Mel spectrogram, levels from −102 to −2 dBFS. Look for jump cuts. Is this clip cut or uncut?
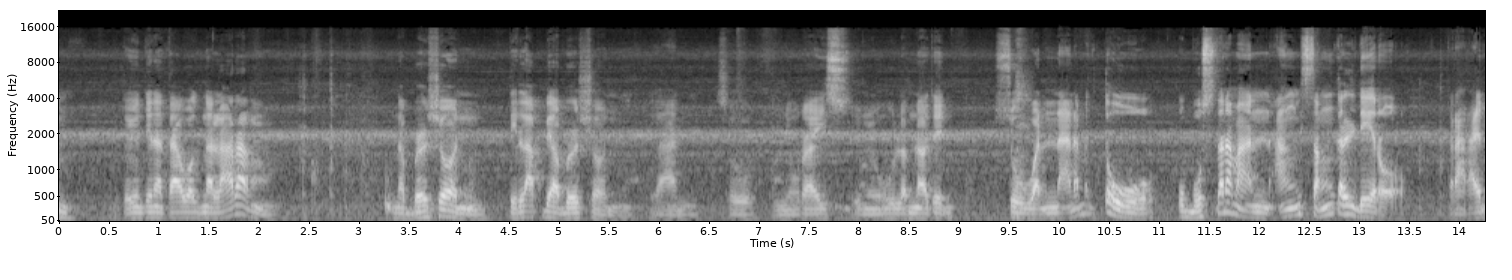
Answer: uncut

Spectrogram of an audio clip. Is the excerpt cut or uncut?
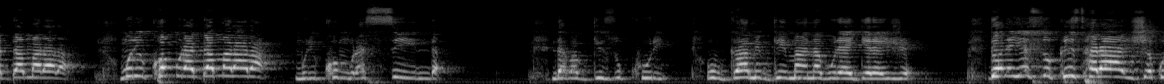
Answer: uncut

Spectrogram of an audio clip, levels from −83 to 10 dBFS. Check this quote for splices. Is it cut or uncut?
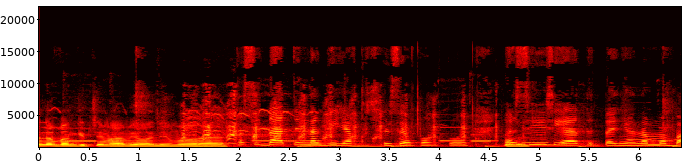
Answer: cut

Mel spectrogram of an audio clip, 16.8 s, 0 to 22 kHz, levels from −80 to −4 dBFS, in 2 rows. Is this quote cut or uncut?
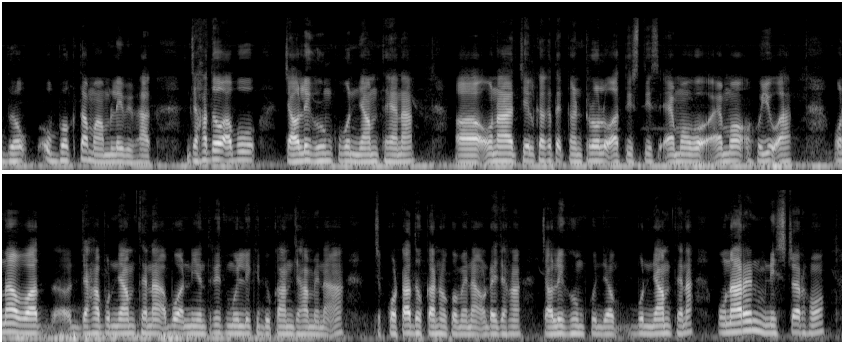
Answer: uncut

